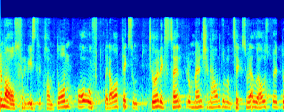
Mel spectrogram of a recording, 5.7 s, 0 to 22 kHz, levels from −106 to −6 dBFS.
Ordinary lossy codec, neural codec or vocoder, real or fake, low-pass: none; codec, 24 kHz, 1.5 kbps, HILCodec; fake; none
